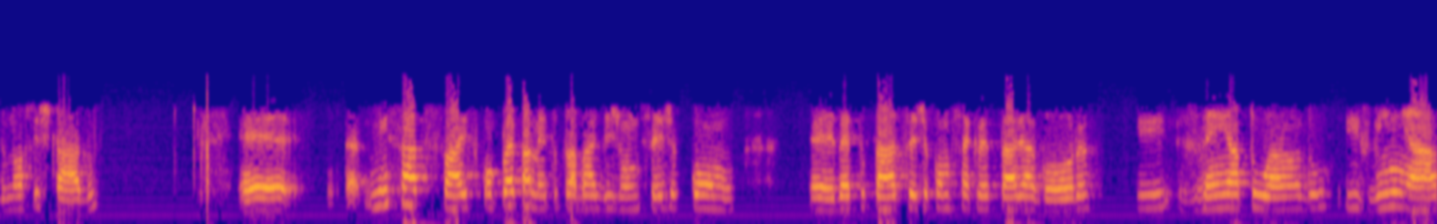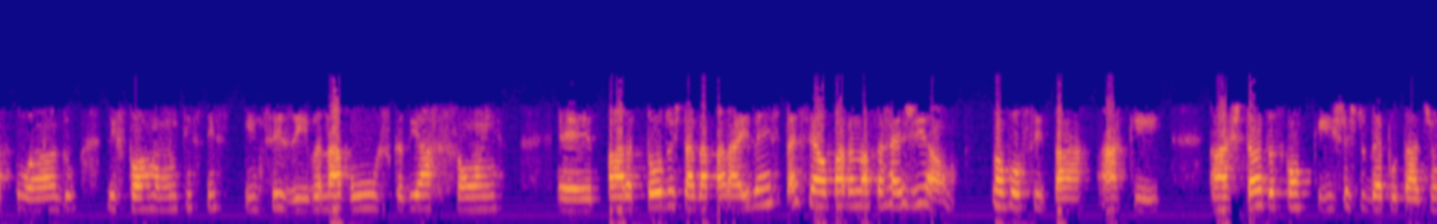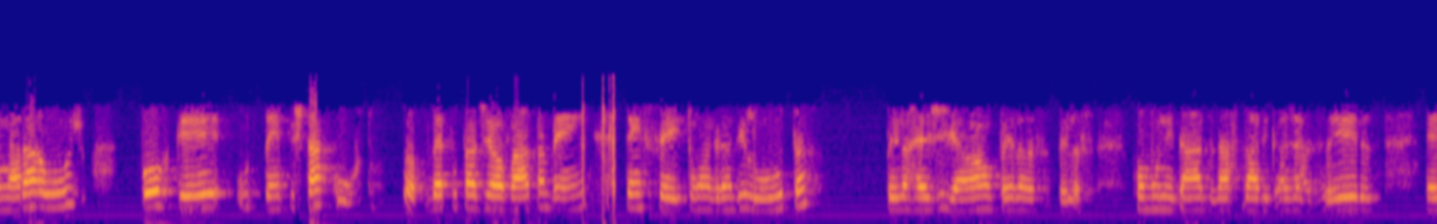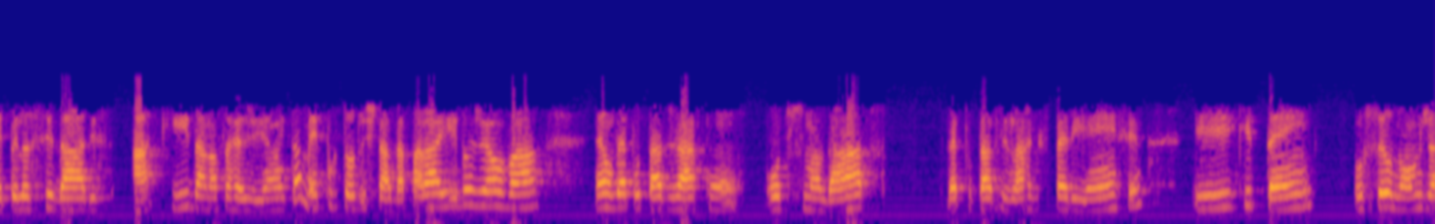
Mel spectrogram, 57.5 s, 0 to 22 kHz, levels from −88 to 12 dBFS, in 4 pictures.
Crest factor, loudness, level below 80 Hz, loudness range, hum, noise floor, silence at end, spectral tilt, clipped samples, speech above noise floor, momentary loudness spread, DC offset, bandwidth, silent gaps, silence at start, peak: 16 dB; -18 LUFS; -62 dBFS; 6 LU; none; -64 dBFS; 0 s; 1 dB/octave; under 0.1%; 46 dB; 15 LU; under 0.1%; 6.4 kHz; none; 0 s; -2 dBFS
